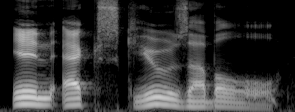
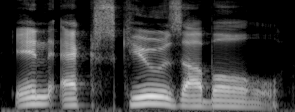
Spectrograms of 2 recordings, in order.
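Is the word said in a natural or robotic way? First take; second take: robotic; robotic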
